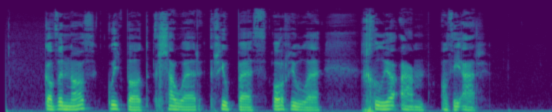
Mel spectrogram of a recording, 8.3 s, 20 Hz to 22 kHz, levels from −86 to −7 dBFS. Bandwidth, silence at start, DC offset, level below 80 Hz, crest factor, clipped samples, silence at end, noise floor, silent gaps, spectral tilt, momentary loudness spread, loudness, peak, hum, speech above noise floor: 16 kHz; 0.1 s; under 0.1%; -48 dBFS; 20 dB; under 0.1%; 1.05 s; -56 dBFS; none; -5.5 dB/octave; 12 LU; -27 LUFS; -8 dBFS; none; 30 dB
